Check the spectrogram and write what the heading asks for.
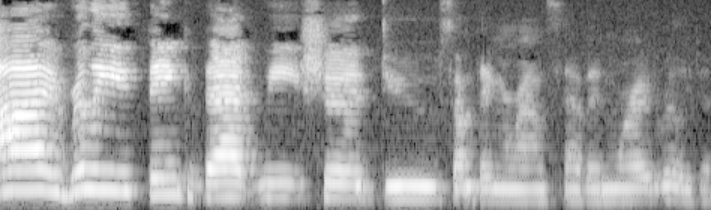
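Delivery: low voice, sentence fading away at the end. Giving speaking tips, demonstrating the mistake to avoid: fading off at sentence ends. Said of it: "Don't fade off at the end of your sentences".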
